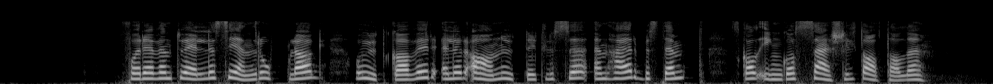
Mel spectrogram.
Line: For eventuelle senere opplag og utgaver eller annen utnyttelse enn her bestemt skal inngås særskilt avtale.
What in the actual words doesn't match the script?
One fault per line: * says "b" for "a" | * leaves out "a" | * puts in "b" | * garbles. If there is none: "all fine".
all fine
